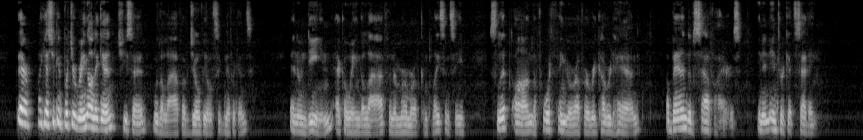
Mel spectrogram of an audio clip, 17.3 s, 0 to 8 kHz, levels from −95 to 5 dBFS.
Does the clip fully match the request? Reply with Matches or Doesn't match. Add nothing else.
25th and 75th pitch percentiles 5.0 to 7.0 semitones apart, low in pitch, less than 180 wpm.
Matches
